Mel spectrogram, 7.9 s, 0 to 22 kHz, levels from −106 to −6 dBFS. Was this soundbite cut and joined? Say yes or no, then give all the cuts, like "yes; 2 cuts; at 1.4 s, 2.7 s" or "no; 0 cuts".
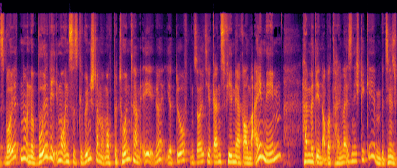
no; 0 cuts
